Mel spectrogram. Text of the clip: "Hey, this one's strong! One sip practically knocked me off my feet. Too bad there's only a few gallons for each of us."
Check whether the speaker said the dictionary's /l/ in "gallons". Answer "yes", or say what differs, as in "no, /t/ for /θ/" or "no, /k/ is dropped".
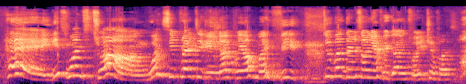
no, /l/ is dropped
